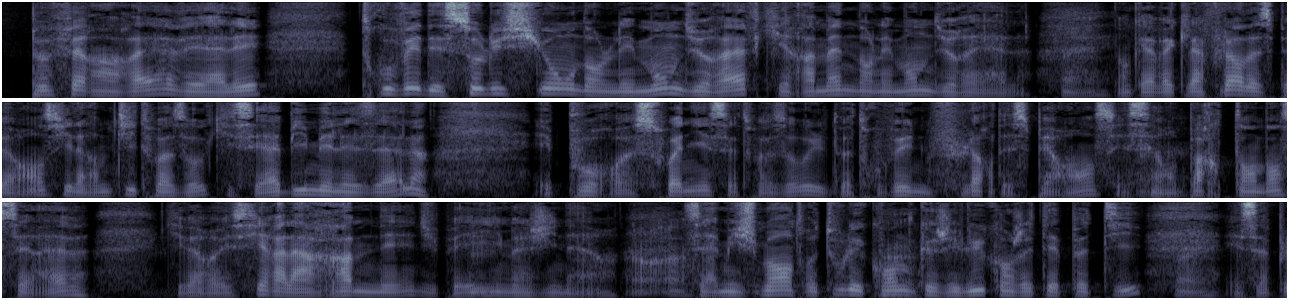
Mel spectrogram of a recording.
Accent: Cormontreuil, Grand Est, France; je suis retourné chez moi à Cormontreuil.

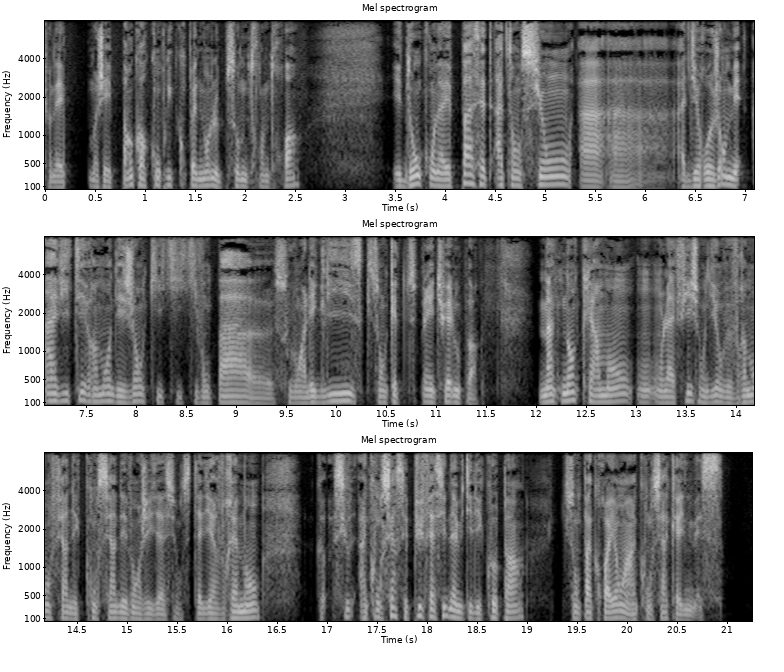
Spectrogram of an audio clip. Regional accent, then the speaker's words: Brittany, France; parce que on est breton, donc on est un peu têtu.

